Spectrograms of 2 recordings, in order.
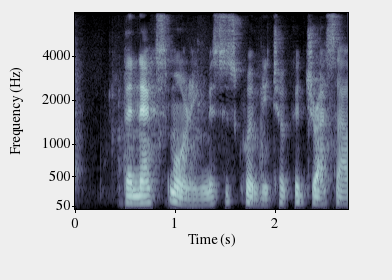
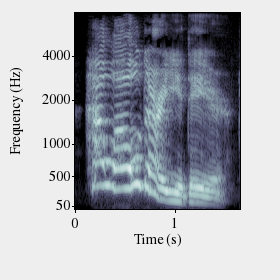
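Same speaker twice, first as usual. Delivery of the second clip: very high, loud, cooing question; patronizing neighbor; 13 semitones higher, 14 dB louder, slower than usual. A narrator's reading. Neighbor asks a little girl her age, patronizing high voice. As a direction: talk down to a child in a put-on high voice.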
